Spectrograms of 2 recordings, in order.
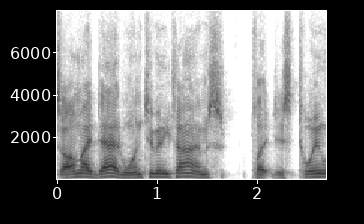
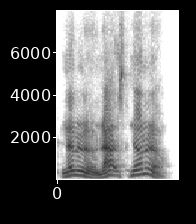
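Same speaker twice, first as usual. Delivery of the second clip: usual speaking voice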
